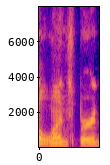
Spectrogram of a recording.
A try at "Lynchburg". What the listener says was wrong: Yeah, you said Lunchburg. That's why it confused us.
